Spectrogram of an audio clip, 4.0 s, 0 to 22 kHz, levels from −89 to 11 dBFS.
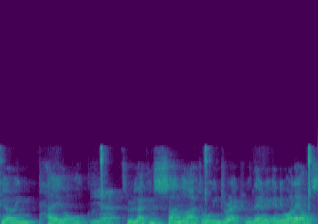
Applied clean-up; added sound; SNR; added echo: none; Rattle (instrument); 19 dB; reverberation time 0.5 s.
